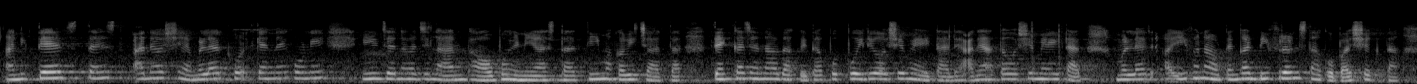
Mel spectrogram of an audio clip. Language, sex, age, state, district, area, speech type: Goan Konkani, female, 18-30, Goa, Quepem, rural, spontaneous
